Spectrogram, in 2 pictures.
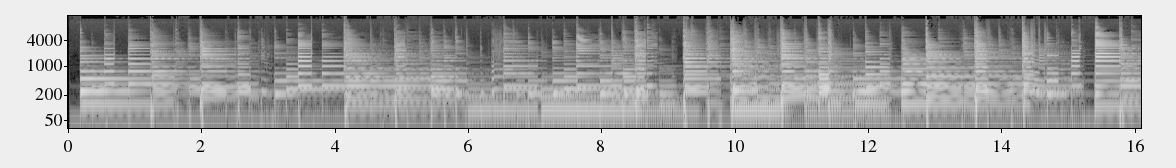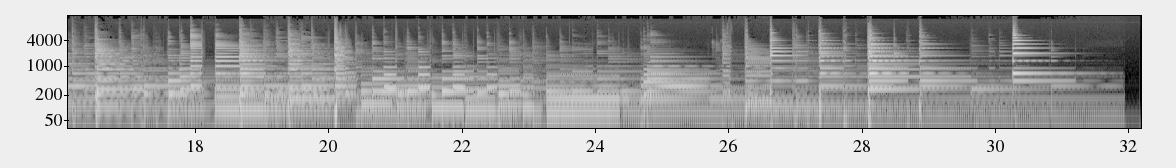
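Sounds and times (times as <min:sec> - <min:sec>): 
mandolin: 0:00.0 - 0:32.1.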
